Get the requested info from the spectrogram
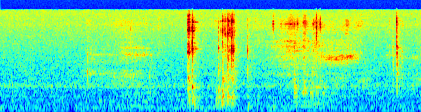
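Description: Plastic model-kit parts being handled: light rustling and clicking, with two sharper clicks close together about two seconds in, then quiet room tone.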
